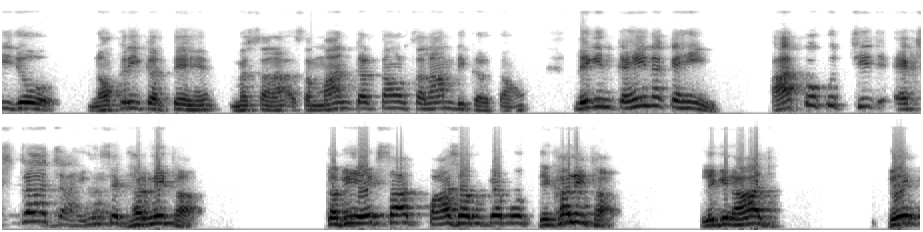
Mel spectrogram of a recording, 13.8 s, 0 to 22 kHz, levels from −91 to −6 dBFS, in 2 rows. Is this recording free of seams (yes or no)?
no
